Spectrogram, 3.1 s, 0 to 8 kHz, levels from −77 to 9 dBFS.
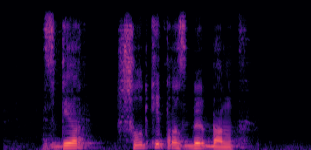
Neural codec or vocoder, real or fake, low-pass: codec, 44.1 kHz, 1.7 kbps, Pupu-Codec; fake; 7.2 kHz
